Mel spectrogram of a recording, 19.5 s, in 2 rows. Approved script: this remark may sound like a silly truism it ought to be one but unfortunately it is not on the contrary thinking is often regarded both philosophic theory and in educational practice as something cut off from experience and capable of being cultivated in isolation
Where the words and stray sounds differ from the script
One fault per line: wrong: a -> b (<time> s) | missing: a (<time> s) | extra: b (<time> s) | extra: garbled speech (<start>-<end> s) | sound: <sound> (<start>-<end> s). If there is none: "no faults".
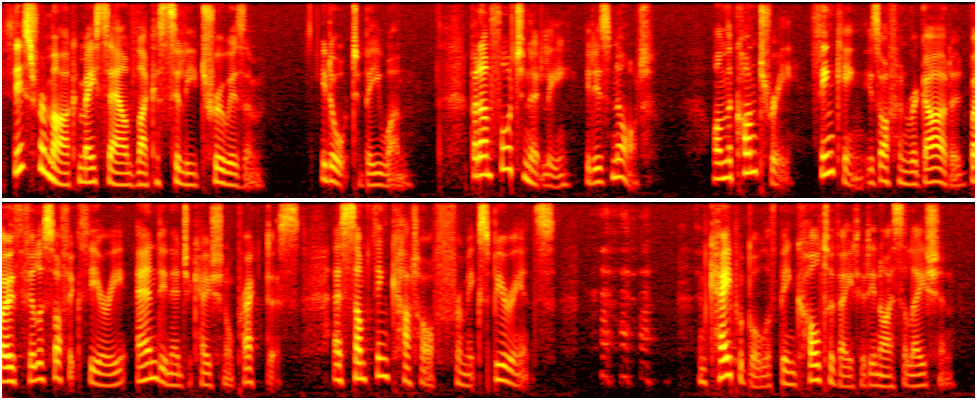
sound: laugh (15.6-16.4 s)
